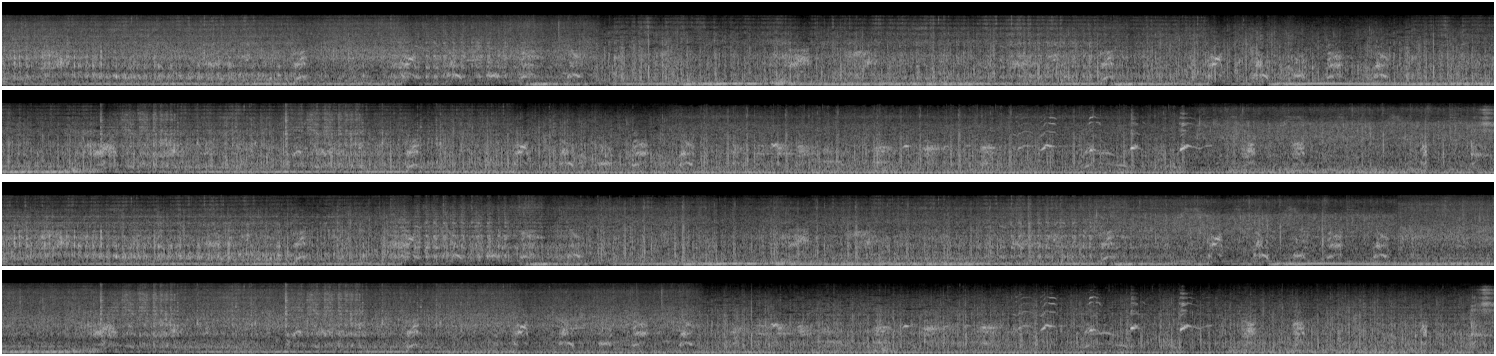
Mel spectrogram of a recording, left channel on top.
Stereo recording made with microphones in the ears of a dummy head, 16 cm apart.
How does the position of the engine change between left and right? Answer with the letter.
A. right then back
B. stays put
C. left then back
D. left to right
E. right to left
B.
